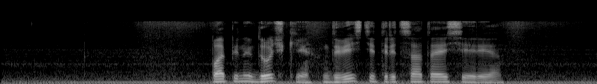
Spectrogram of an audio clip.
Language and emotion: Russian, neutral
